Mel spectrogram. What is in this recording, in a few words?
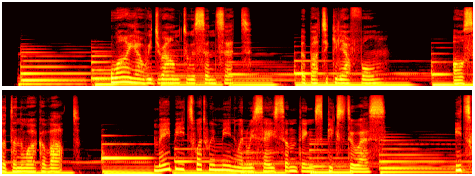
french voice english with a french accent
